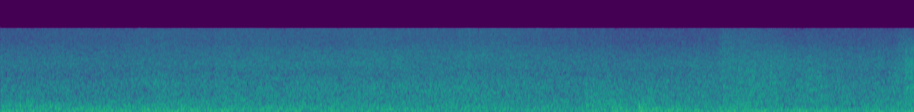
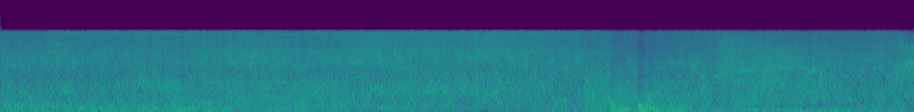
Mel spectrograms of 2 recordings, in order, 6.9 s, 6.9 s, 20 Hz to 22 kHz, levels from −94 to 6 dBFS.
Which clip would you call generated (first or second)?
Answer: second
